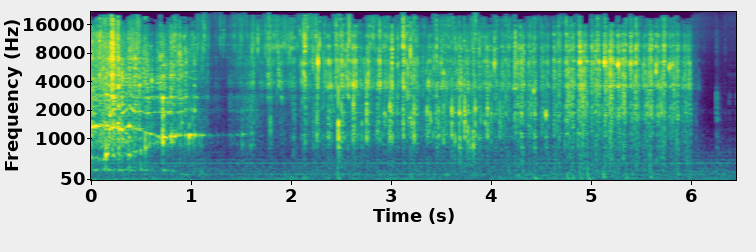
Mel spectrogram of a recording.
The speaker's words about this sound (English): Strain that into your martini glass.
